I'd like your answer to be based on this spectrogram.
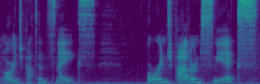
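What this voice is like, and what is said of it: Put-on Irish accent. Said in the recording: “The only way I can do an Irish accent is by saying ... That is so good. Wow.”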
